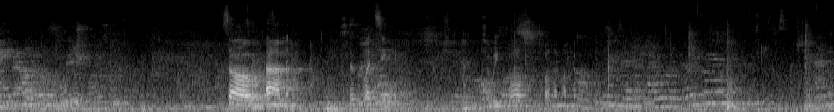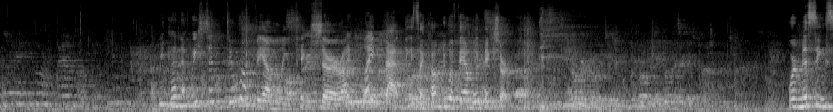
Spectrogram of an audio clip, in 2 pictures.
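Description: A woman speaks calmly into a microphone in a large echoing hall.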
